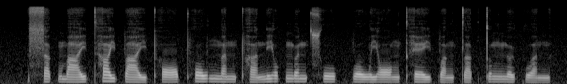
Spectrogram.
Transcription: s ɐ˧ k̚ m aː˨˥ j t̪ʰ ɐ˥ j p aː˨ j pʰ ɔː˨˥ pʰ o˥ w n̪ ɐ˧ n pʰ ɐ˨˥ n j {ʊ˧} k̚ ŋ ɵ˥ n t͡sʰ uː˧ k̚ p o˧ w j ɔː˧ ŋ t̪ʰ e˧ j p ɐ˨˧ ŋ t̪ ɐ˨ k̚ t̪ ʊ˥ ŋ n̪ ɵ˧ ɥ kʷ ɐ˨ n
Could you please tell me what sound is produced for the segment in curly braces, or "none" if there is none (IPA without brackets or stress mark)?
ʊ˥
